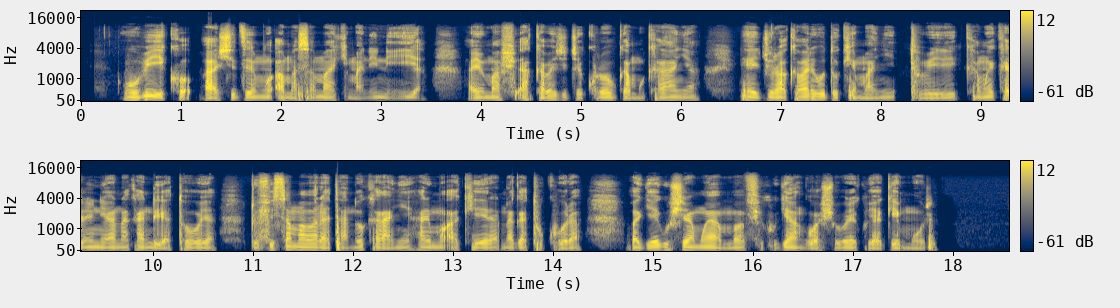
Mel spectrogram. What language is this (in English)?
Rundi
